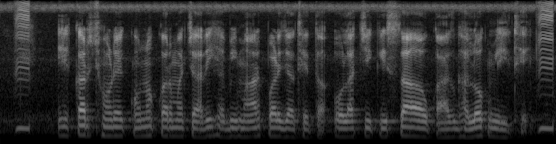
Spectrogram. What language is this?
Chhattisgarhi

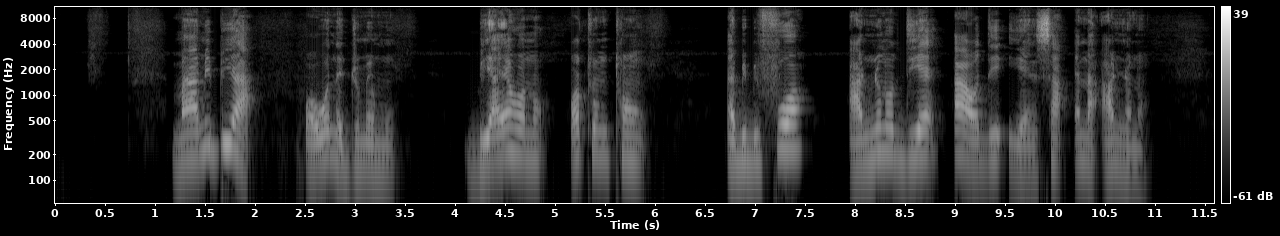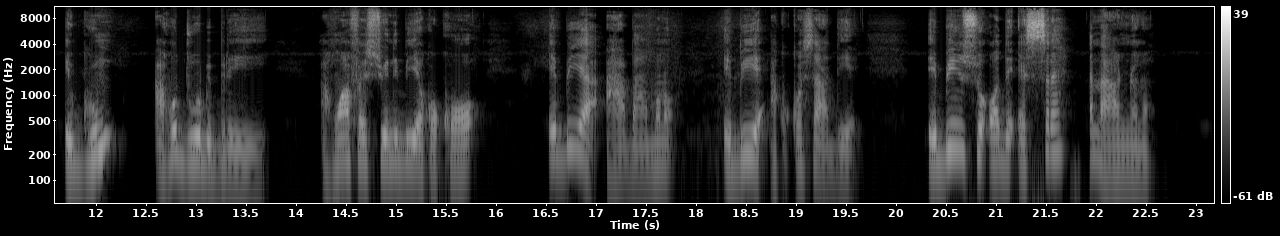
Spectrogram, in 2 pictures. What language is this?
Akan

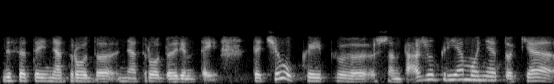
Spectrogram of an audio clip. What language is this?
Lithuanian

